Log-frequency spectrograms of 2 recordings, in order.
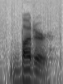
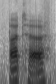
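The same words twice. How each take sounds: First: The middle consonant is a quick d-like tap. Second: The middle consonant is a clear t sound. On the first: "in American English, we say butter" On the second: "in British English, you would say butter"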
